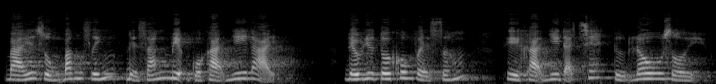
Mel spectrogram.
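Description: A woman narrator voicing a gentle young mother who speaks with indignant outrage in an audio story. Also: on the high side, moderate pace, lightly acted. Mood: accusing. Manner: indignant, pleading.

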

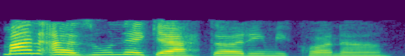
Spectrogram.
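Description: A woman's voice: high-pitched, dry recording, dull audio, natural voice. Javid, a woman reading a stern young man. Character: stern young male Zoroastrian, guarded and protective.

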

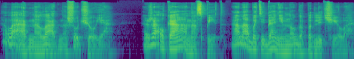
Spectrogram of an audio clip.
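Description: A man's voice: fairly low pitch, huge pitch swings, moderate pace, gravelly, pushed and bright, pitched above the performer's own voice, heavily acted. A male audiobook reader voicing a stern, teasing female shaman healer. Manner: scolding, teasing.

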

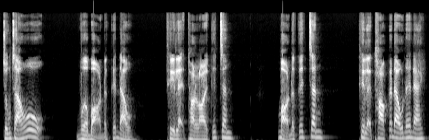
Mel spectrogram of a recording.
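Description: A man's voice: medium pitch, lively intonation, quick pace, breathy edge, dry recording, studio quality, pitched above the performer's own voice. A man voicing a flustered young village helper who complains in a whiny, exasperated way.

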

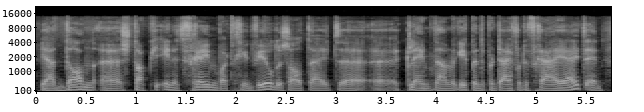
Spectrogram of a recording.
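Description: A man commenting on politics on a radio panel, giving blunt, measured opinions. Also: sits low, vocal fry, dry recording. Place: radio studio.

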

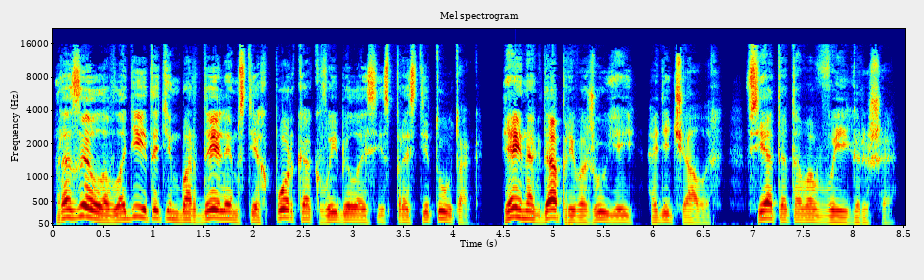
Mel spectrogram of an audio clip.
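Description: A man voicing a scrappy, chatty young hustler who talks quickly and cheekily. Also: medium pitch, warm tone, no room sound, clean studio sound, lightly acted. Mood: explaining.

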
